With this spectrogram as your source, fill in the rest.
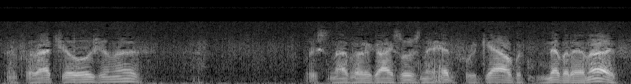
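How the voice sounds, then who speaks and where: An actor playing a tough, menacing nightclub owner in a 1940s radio crime drama, needling in hard-boiled slang. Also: male voice, deep voice, moderate pace, bright, forceful tone, low-quality recording. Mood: scornful, accusing. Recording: hissy old radio broadcast.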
